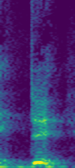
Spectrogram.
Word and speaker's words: de: O som da letra E no francês é assim, ó. E. Você faz um biquinho e vai pronunciar O. O som de O mesmo, tá? Então fica lá, ó. E. Esse é o E do francês. Vamos lá. Nessa preposição, D mais E vai ficar de.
